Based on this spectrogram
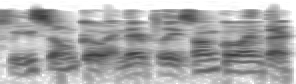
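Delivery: tearful, crying, pleading voice. Retelling chasing after friends and begging them: imitating own past crying plea. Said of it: "chasing after them, like, crying".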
